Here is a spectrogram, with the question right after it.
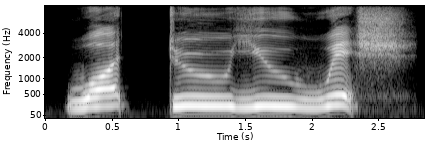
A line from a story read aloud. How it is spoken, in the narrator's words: the genie of the lamp thundered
